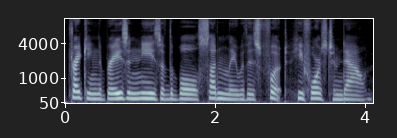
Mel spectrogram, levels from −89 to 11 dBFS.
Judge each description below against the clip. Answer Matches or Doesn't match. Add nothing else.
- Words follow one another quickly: Matches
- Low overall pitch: Doesn't match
